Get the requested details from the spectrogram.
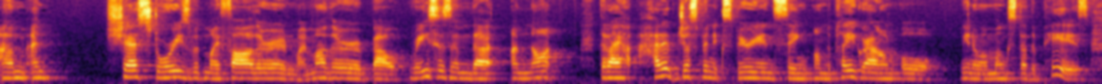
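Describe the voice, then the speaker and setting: Someone with a British accent speaks at a fairly slow pace with fairly even intonation. Room echo is audible. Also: woman, fairly low pitch for a woman. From England. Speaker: researcher, PhD candidate. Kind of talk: interview storytelling.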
